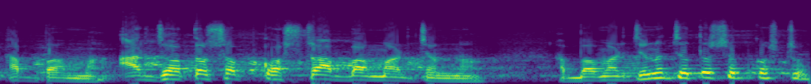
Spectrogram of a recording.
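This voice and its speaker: A man's voice: mid-range voice, very animated, a little fast. A male preacher delivering a sermon, repeating phrases for emphasis and chanting scripture verses. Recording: echoey sermon sound.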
